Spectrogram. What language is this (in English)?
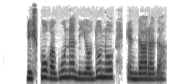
Pashto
